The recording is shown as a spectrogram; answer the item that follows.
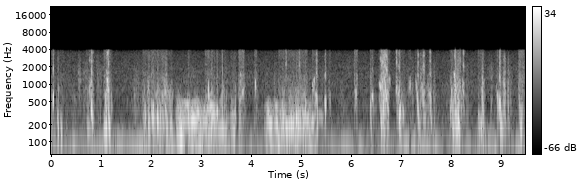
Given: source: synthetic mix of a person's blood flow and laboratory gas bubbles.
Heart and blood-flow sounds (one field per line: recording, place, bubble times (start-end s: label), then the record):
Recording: Doppler ultrasound of blood flow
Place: subclavian vein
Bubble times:
0.00-0.25 s: bubbles
0.70-0.87 s: bubbles
1.04-1.23 s: bubbles
1.82-2.46 s: bubbles
2.72-2.81 s: bubbles
3.07-3.55 s: bubbles
3.58-3.88 s: bubbles
4.06-4.14 s: bubbles
4.55-5.13 s: bubbles
5.21-5.35 s: bubbles
5.45-5.62 s: bubbles
6.06-6.14 s: bubbles
6.38-6.47 s: bubbles
6.54-6.80 s: bubbles
6.88-7.08 s: bubbles
7.13-7.22 s: bubbles
7.28-7.64 s: bubbles
7.97-8.30 s: bubbles
8.53-8.69 s: bubbles
8.88-9.06 s: bubbles
9.34-9.47 s: bubbles
From the record:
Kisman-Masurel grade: 343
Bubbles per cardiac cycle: rolling drumbeat, 9 or more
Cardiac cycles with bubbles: 100%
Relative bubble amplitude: loud (0.450 to 0.775)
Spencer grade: 3 (all of the cardiac periods contain showers or single bubble signals, but not dominating or overriding the cardiac motion signals)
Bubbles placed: anywhere in the cardiac cycle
